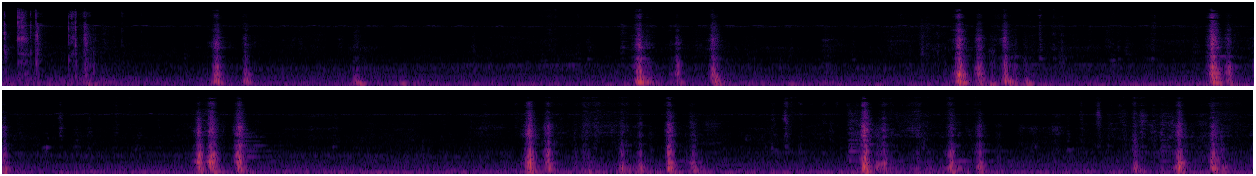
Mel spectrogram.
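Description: Aluminium drink cans clink down onto a glass fridge shelf.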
